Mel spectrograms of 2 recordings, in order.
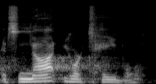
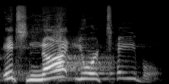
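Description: First: The words are said in a fairly loud voice. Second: The words are said in a very loud voice. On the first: "he said a little bit louder" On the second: "he said as loud as he could, so the whole congregation could hear it"

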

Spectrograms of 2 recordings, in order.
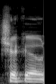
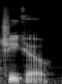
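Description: First: The first syllable sounds like 'chick'. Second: The first syllable sounds like 'cheek'. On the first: The speaker calls it right. "it's Chico, He chased the chicks" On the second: The speaker calls it wrong. "not Chico"

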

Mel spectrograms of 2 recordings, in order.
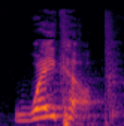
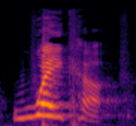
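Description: First: It is said quietly. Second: It is said loudly.

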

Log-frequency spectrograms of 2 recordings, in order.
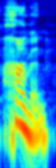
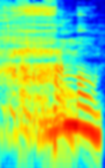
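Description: First: The first sound is a plain light h. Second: The first sound is harsh and throaty. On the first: "if you go and Google it, it will say Herman" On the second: "it's real thick at the beginning"

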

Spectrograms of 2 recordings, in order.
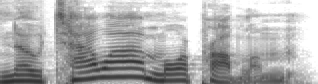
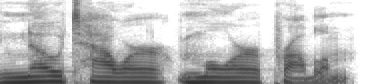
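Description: First: It is said in a put-on New York accent. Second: It is said in a plain, unaccented voice. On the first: The speaker calls it wrong. "fake horrible New York accent" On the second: The speaker calls it right. "if I drop the fake horrible New York accent"

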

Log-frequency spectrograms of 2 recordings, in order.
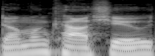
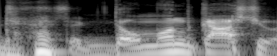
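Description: First: The name is said in a flat English accent. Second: The name is said in a dramatic, show-like style. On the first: "pronounce them with a flat, the English speaking accent" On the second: "As opposed to Domon Kashu. I'm going to try to avoid the urge to do that"

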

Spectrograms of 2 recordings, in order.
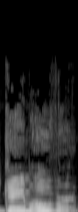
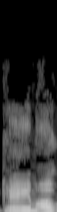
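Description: First: It is said plainly, without drama. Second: It is said in a hammy, theatrical way.

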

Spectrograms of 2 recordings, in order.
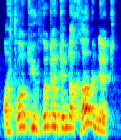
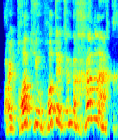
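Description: First: It is said in a Russian accent. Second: It is said in a German accent.

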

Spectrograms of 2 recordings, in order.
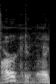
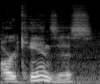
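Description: First: The ending is said like 'saw', silent s. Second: The ending is said like the word Kansas. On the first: "instead of Arkansas" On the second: "it's spelled the same way as Kansas. Why isn't it Arkansas"

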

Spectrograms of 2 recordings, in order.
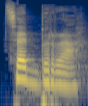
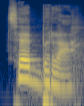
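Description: No difference in how they are said.

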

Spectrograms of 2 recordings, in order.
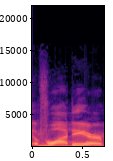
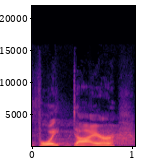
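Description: First: It is said with a standard pronunciation. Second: It is said with a Texas pronunciation.

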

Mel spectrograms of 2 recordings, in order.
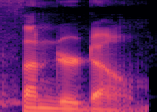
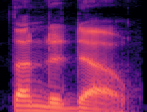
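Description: First: The word ends with a clear m sound. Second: The word ends without any m sound.

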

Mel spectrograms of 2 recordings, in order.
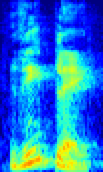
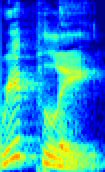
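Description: First: The name is said with a French accent. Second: The name is said with an English accent. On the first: "you know how super French his accent is" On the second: "oh, you mean Ripley?"

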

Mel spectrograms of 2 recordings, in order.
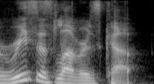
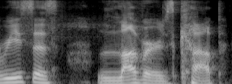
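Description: First: The stress falls on the word Reese's. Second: The stress falls on the word Lover's. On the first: It is a treat for people who love Reese's. The speaker calls it right. "It's donuts for people who love Reese's" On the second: It is a cup for lovers. The speaker calls it wrong. "You're putting the emphasis on the wrong word at the wrong time here. It's not"

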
